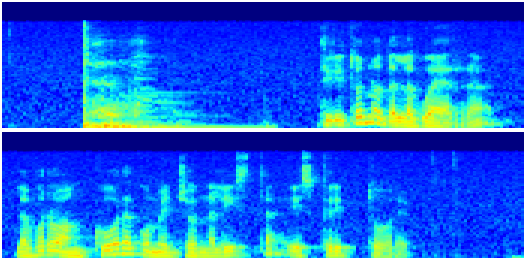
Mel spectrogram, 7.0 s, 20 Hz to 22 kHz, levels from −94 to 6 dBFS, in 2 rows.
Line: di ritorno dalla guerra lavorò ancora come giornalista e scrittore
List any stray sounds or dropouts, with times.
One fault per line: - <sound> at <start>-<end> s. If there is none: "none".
- thud at 0.5-1.8 s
